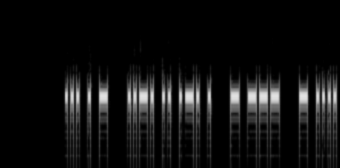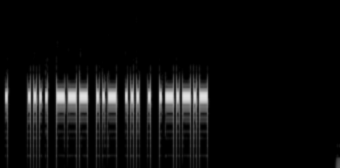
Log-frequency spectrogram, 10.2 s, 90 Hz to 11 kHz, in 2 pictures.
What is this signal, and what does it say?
Morse code, heard as a keyed tone, about 28 wpm, 700 Hz. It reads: SET FIRE TO THE HOUSE.
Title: Sentences from Top 1000 Words - Review Part 1 - 28wpm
